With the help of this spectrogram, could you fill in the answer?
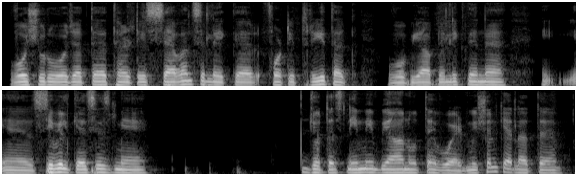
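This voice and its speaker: Male Pakistani law teacher, low and soft-edged dark tone, explanatory, slightly halting delivery for an informal lecture. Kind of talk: informal exam-prep lecture in Urdu mixed with English legal terms.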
